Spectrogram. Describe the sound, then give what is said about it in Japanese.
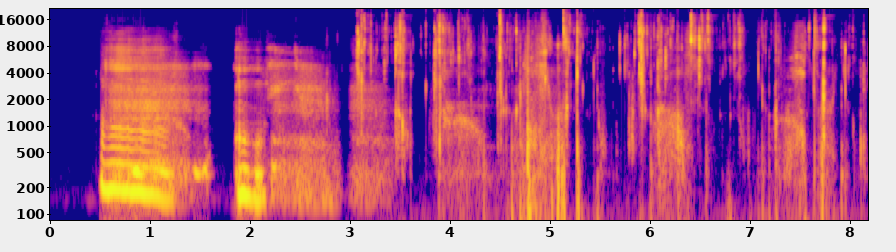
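A girl chews gum in both ears, a long run of wet, irregular smacks and clicks. A short stretch of breathy female voice comes first. “両耳同時に女の子のガムを噛むエッチな音。”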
